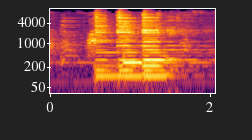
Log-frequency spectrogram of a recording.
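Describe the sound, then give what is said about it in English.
A dog barks a few times in short, tonal bursts, alerted by another dog nearby. The barks are moderately loud and come in quick succession over a low background. “Max's doggy radar just went off because there's another dog there.”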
